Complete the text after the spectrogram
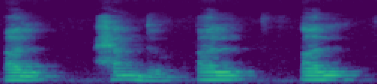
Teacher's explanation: حمزہ کی آواز سینے کی طرف جو حلق ہوتا ہے، جو حلق کا حصہ سینے کی طرف ہوتا ہے، حمزہ وہاں سے ادا کیا جاتا ہے۔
